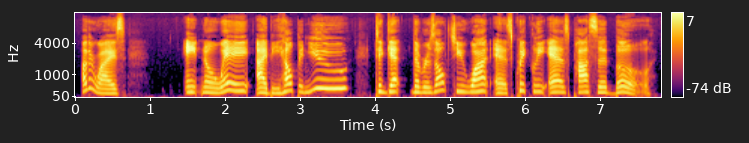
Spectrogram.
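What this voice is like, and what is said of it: Made-up, vaguely Southern-style accent. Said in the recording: “That really didn't sound like a Southern accent, though, did it? It was just kind of all, that was my weird ass accent that I just make up sometimes”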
